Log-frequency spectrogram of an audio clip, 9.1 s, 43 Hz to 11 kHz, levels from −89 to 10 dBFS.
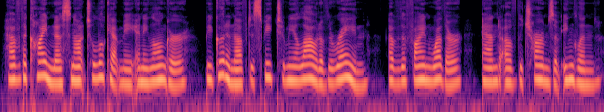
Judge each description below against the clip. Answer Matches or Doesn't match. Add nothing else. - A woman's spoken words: Matches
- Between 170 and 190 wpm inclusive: Doesn't match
